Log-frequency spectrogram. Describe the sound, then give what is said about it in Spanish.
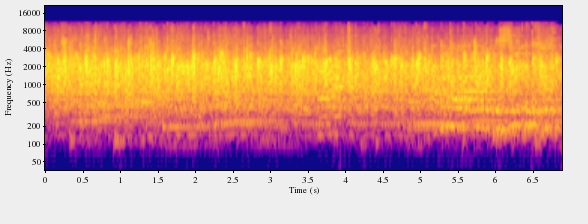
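A crowd at a missions conference at the Iglesia del Calvario applauds God steadily and continuously for several seconds, a dense, even wash of many hands with no pauses and no one speaking over it. “¿Por qué no le damos un aplauso a Dios?”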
